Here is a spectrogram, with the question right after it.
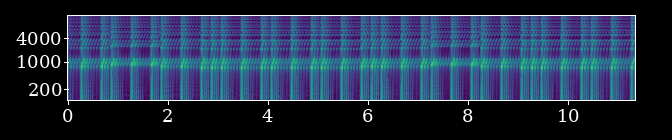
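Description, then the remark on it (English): A buzzy square-wave chiptune lead plays a melody alone, quick repeated staccato notes in a steady rhythm with shifting pitch, each note ringing with a slightly wobbly sustain. “So unlike the Commodore 64 version, each of these voices are all square waves this time, which gives us a slightly different sound, but it's not too dissimilar.”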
